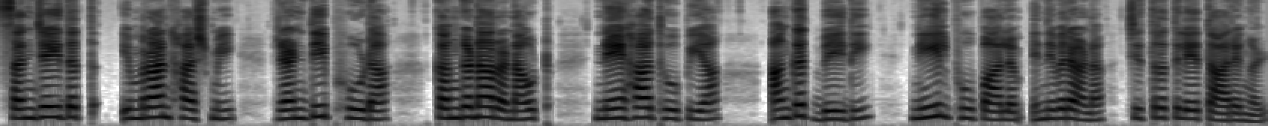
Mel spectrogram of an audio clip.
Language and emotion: Malayalam, neutral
